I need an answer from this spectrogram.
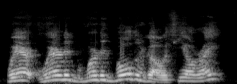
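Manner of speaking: high, loud worried gnome; gnome barkeep. Acted. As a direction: ask after Boulder in alarm. Gnome asks anxiously.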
